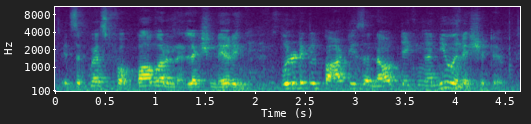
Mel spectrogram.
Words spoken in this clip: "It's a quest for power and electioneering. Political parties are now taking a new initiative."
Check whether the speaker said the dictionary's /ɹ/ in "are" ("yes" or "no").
yes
